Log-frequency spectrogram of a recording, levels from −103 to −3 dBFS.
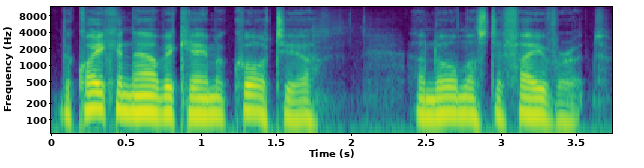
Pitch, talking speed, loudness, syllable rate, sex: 125 Hz, 160 wpm, -17 LUFS, 6.4 syllables/s, male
